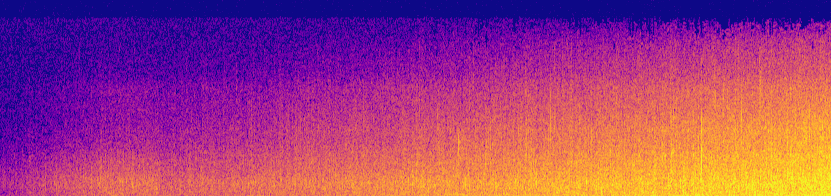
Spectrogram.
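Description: rain falling

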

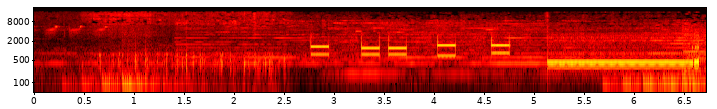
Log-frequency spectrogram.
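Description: telephone keypad dialing tones

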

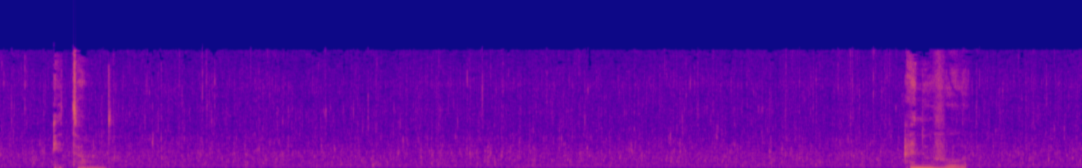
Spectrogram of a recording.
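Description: flowing river water

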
